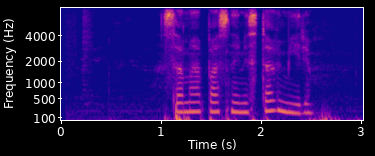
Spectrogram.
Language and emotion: Russian, neutral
